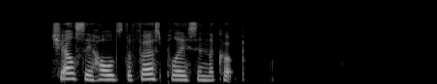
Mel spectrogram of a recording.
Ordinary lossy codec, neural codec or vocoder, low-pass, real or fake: none; none; 7.2 kHz; real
